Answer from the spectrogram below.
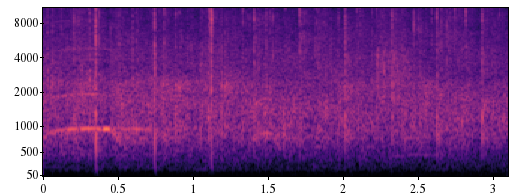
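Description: An audience claps steadily in applause for the people who helped set up, work and put back together an event, a dense, even patter of many hands with a few sharper individual claps standing out, sustained at moderate loudness for a few seconds.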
